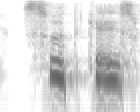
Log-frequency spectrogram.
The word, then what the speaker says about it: SUITCEYES: We actually call it Suitcase, even though we spell it slightly differently because Suitcase was already taken and we didn't have time to explore our options.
